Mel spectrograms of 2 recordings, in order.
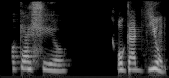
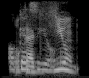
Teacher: because the S is between two vowels, so it's okay. The pronunciation turns to be Z.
